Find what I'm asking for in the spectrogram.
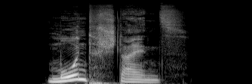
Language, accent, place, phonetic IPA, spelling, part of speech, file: German, Germany, Berlin, [ˈmoːntˌʃtaɪ̯ns], Mondsteins, noun, De-Mondsteins.ogg
- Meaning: genitive singular of Mondstein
